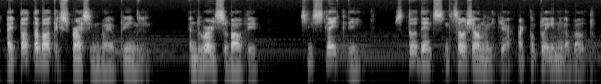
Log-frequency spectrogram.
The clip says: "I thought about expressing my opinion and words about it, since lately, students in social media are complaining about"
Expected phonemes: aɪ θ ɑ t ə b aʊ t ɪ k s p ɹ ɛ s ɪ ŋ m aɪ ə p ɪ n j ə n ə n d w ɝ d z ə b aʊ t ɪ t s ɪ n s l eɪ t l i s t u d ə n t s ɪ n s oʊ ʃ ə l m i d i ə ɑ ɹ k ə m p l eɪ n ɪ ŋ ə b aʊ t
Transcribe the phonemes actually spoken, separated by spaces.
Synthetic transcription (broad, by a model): aɪ t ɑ t ə b aʊ t ɪ k s p ɹ ɛ s ɪ ŋ m aɪ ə p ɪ n j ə n ə n d w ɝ d s ə b aʊ t ɪ t s ɪ n s l eɪ t l i s t u d ə n t s ɪ n s oʊ ʃ ə l m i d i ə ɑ ɹ k ə m p l eɪ n ɪ ŋ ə b aʊ t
